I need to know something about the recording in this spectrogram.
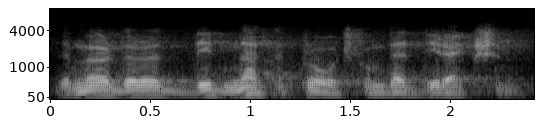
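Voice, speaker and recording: An actor playing a suave stage magician who lays out clues in a smooth, measured, knowing way in an old radio drama. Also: male voice, low voice, expressive. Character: suave middle-aged male stage magician, sleuthing. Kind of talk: 1940s radio acting. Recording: dull old radio broadcast, reverberant.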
